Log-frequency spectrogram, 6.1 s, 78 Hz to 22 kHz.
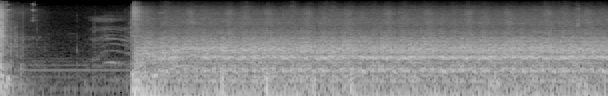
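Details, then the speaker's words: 1964 Ford Galaxie 500 cranked after sitting 15 years: low, even cranking about four per second with no firing; getting fuel but apparently no spark, condenser suspected dead after points and condenser inspected. "yep sounds like it so we were getting fuel didn't seem like we were getting any Sparks"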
